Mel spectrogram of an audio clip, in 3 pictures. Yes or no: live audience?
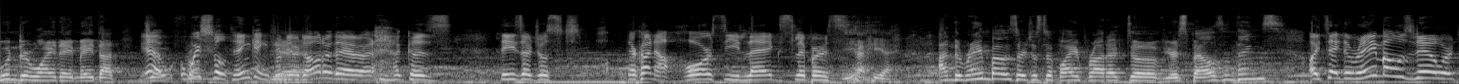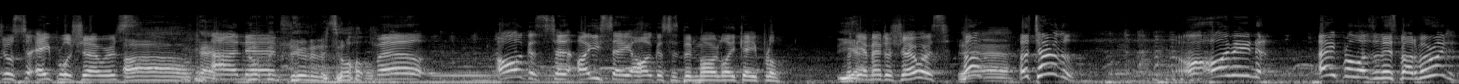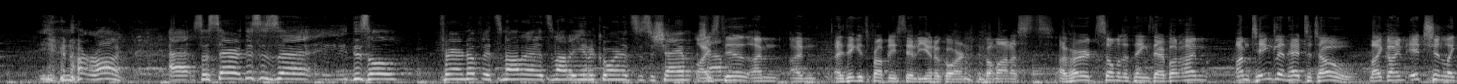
yes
